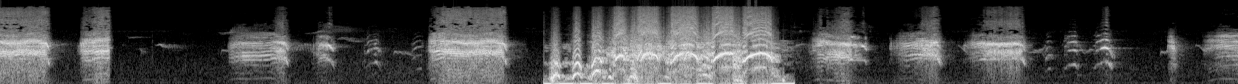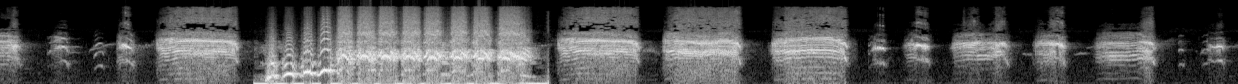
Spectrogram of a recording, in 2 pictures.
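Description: A monkey calling loudly: a string of short cries with brief gaps between them, and two longer calls of two to three seconds, the second sliding up in pitch at its start.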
